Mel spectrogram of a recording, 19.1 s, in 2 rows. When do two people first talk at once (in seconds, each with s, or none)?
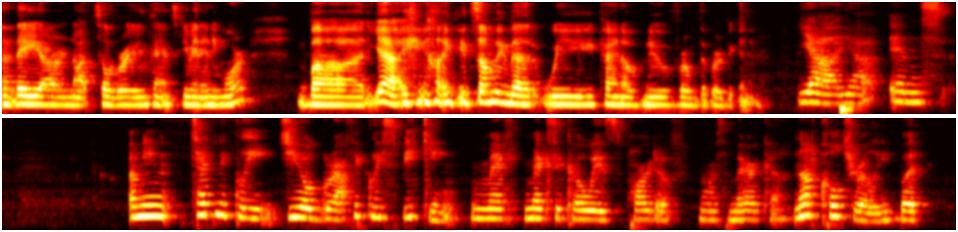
none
